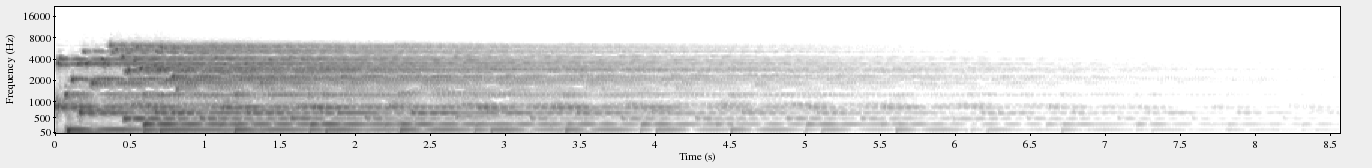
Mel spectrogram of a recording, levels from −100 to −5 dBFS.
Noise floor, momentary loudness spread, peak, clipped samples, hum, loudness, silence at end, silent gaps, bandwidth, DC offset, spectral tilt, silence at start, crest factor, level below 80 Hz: -87 dBFS; 23 LU; -20 dBFS; under 0.1%; none; -37 LUFS; 3.4 s; none; 8.2 kHz; under 0.1%; -2.5 dB/octave; 0 s; 22 dB; -62 dBFS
